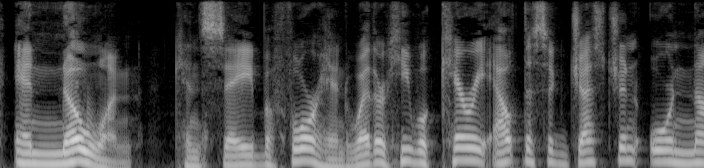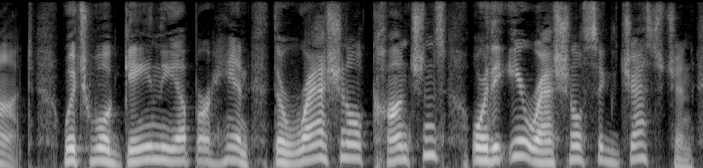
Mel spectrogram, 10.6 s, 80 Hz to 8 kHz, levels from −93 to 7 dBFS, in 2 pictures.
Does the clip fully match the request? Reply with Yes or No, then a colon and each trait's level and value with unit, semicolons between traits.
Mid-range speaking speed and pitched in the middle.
Yes: average, 160 wpm; medium, 155 Hz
